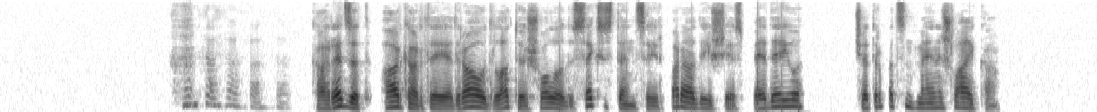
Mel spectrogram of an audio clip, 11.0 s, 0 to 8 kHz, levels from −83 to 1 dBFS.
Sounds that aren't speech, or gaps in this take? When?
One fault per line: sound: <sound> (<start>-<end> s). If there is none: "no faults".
sound: laugh (1.7-2.9 s)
